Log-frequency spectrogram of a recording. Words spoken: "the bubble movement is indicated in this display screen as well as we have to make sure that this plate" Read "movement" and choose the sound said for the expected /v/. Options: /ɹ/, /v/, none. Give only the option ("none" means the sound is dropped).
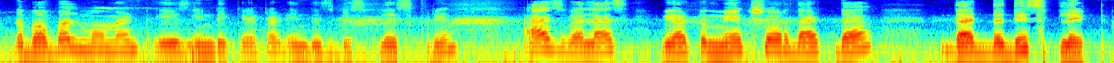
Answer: none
